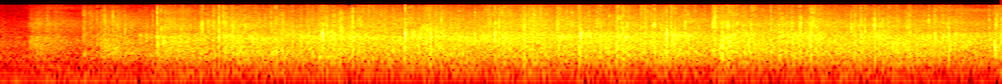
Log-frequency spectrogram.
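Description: Sustained audience applause, a dense crackle of many hands clapping steadily and loudly from start to finish, with no speech over it.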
